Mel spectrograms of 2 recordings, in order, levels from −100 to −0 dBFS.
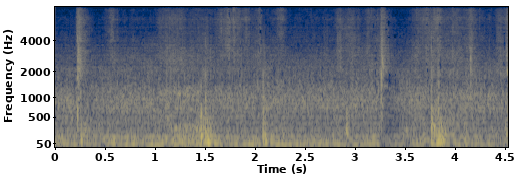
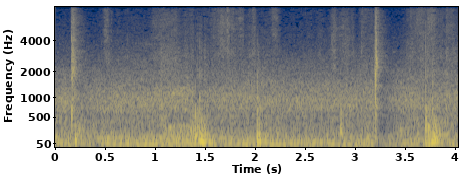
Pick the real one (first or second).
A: second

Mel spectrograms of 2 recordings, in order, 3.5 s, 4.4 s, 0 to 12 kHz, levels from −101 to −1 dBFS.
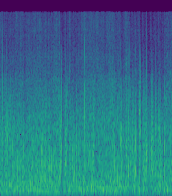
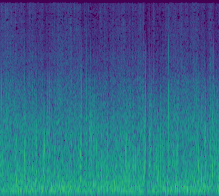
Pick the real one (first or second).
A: first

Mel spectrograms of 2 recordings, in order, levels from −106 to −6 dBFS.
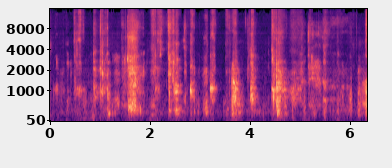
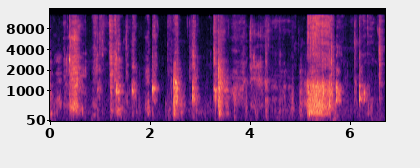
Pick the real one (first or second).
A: second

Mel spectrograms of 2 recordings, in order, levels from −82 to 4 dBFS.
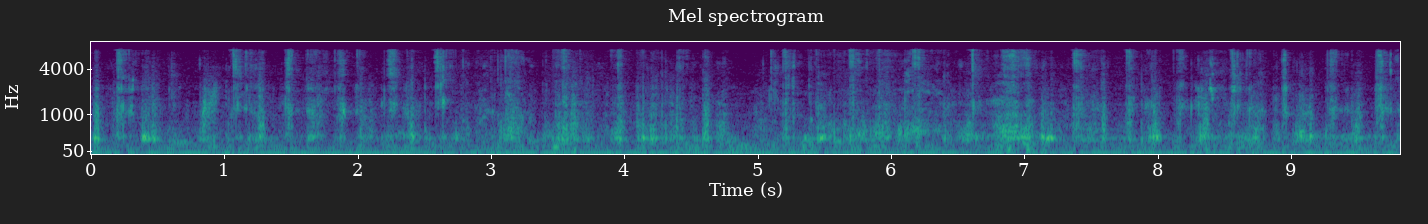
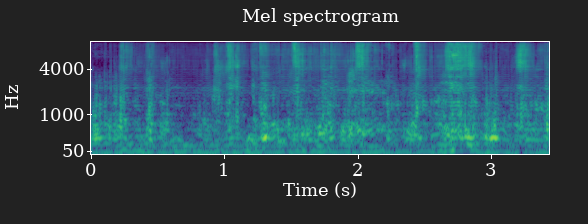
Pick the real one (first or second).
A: first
